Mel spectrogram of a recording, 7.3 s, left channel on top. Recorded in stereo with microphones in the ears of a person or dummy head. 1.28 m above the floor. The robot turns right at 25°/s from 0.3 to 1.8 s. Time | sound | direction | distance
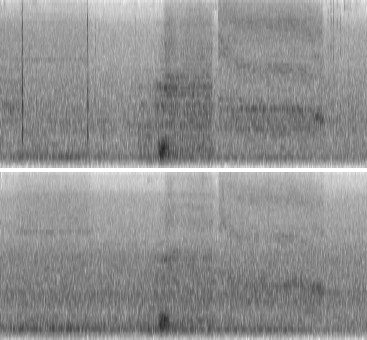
2.8 | a toilet flushing | 60° left (ahead or behind) | 1.0 m
4.3 | sawing | 45° left (ahead or behind) | 1.9 m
